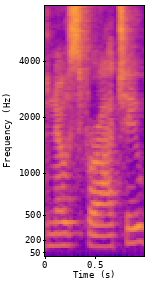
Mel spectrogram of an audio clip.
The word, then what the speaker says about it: Nos4A2: We finished season 1 of Nosferatu, which is spelled Nos4A2.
